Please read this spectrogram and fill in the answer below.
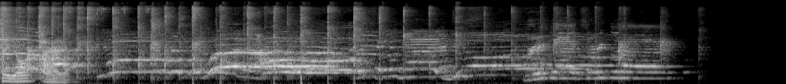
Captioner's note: cast and Crew cheering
